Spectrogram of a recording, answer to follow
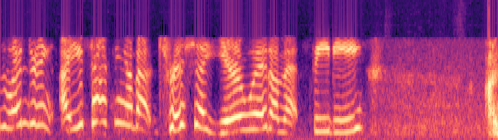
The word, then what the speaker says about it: Trisha: It looked like Trish is Ha-Ra. And it's Trisha.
